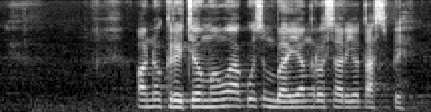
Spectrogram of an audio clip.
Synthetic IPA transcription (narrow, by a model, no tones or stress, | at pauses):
ʔɔnɔɡ̥ɾe̤d̥ʒ̥ɔ̤mauakusəmbajaŋrosaɾijot̪asb̥ɛh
